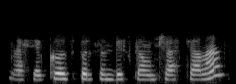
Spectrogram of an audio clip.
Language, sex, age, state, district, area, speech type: Kashmiri, female, 18-30, Jammu and Kashmir, Pulwama, rural, conversation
